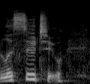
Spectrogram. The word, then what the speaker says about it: Lesotho: And he mentioned one project in the tiny landlocked African country of Lesotho, which, if memory serves me, he said it correctly, Lesotho.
